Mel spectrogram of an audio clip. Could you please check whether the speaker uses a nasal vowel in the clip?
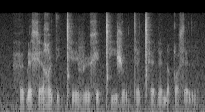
no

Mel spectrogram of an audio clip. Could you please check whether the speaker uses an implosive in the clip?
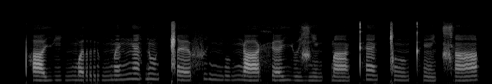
yes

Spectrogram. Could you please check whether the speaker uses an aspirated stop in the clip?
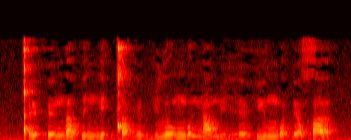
no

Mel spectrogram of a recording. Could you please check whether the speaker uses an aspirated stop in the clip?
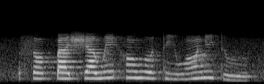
no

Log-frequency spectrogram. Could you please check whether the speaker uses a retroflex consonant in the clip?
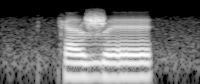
yes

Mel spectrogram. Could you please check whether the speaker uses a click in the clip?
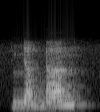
no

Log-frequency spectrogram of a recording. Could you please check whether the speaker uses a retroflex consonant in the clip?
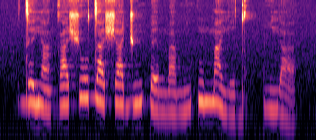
no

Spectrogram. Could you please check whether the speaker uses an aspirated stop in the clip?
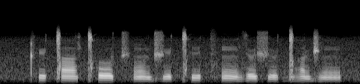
yes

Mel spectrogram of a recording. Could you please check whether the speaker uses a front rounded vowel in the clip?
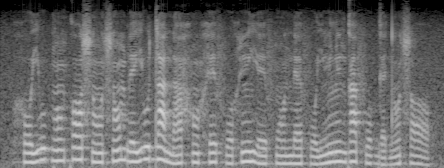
no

